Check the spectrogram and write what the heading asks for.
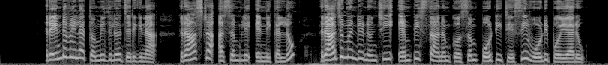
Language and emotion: Telugu, neutral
